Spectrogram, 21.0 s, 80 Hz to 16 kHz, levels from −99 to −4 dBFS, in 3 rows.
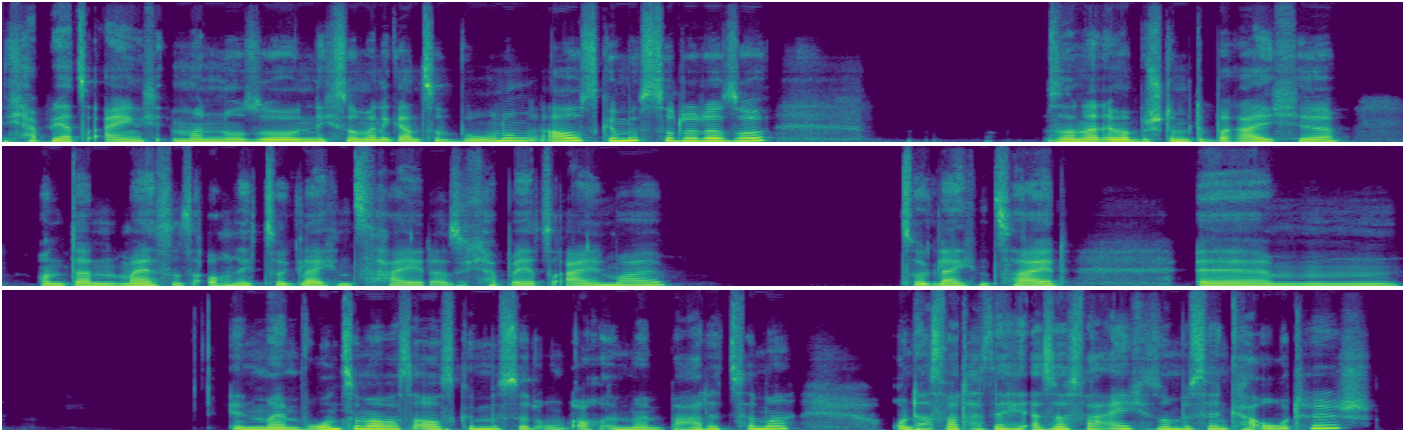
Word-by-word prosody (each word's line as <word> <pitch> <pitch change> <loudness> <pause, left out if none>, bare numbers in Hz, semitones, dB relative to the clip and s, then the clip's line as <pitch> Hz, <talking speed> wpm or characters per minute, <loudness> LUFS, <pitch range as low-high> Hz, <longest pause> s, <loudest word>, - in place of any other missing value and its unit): ich 210 - -7
habe 230 +2 -1
jetzt 230 -2 -1
eigentlich 220 +2 -2
immer 220 -1 0
nur 215 0 +1
so 205 0 +4
nicht 210 0 -1
so 215 - +1
meine 205 -1 +2
ganze 195 -1 -1
Wohnung 270 +12 +1
ausgemistet 290 0 +3
oder 275 0 +5
so 285 +4 +3 1.4
sondern 210 -1 +3
immer 205 0 +6
bestimmte 210 +2 -1
Bereiche 210 +4 0 0.5
und 195 0 -1
dann 195 0 +2
meistens 205 +2 0
auch 195 +1 -3
nicht 215 -1 -3
zur 200 - -1
gleichen 195 0 -1
Zeit. 185 -1 -4
Also, 185 - -5
ich 180 - -12
habe 205 - -4
ja - - 0
jetzt 205 - -7
einmal 240 +7 0 1.2
zur 205 - 0
gleichen 205 +2 -1
Zeit, 205 +1 +1 0.6
ähm 190 -1 -1 1.1
in 200 0 +2
meinem 185 -2 +2
Wohnzimmer 260 +7 +4
was 265 -1 -1
ausgemistet 255 0 0
und 220 - -9
auch - - -4
in 210 - -3
meinem 195 -2 -1
Badezimmer. 260 - 0 0.5
Und 205 - 0
das 205 -1 -2
war 260 - +4
tatsächlich 235 +2 -2
also, 215 +3 +1
das 255 - +1
war 275 - 0
eigentlich 280 -1 -2
so 245 - -1
'n 240 - +1
bisschen 255 0 -1
chaotisch, 330 +8 -1
210 Hz, 170 wpm, -23 LUFS, 195-250 Hz, 1.4 s, immer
